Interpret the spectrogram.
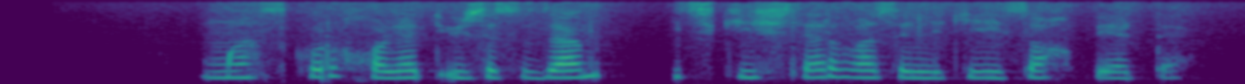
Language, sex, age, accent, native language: Uzbek, female, 19-29, Toshkent viloyati, Uzbek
